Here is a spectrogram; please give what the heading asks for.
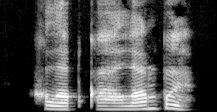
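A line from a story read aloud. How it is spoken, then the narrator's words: Thin-voiced question. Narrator (Russian): переспросила она тонким голосом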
